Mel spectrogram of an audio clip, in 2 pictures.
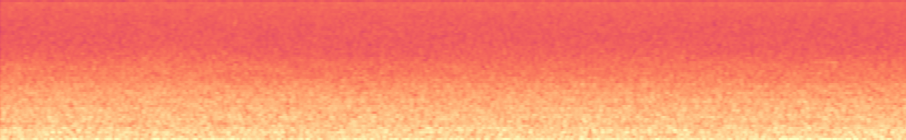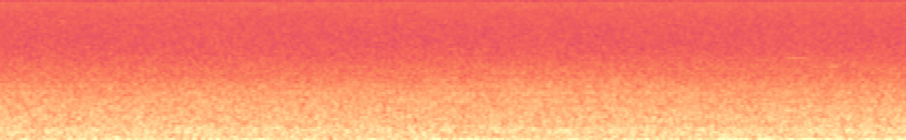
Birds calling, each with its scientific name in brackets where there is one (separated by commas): Hermit Thrush (Catharus guttatus)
